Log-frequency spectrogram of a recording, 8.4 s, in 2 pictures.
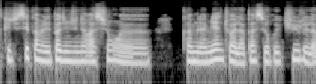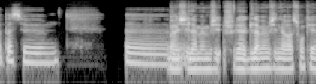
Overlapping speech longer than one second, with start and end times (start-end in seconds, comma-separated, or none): none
